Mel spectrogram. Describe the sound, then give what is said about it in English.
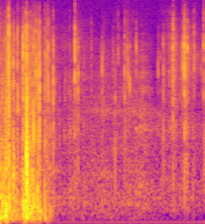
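A Kit Kat candy bar wrapper crinkles open, starting with a sharp tearing rustle, then trailing off into scattered, faint crackles of plastic over the next couple of seconds. “Pepper, and I start to open the Kit Kat.”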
